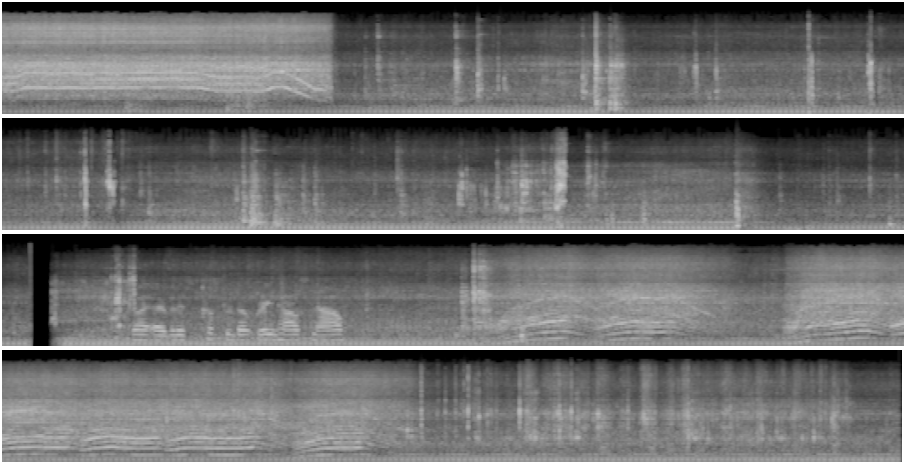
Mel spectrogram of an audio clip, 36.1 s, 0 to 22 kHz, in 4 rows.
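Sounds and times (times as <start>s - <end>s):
chainsaw cutting wood: 0.0s - 3.4s, 22.8s - 36.0s
low engine hum: 0.0s - 36.0s.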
